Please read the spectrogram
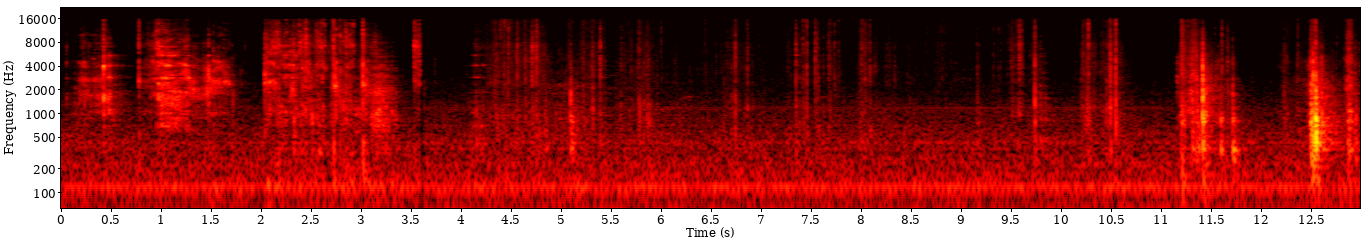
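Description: A spoon stirring and scraping in a bowl, with utensil clinks against dishes and a few sharp clanks near the end.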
